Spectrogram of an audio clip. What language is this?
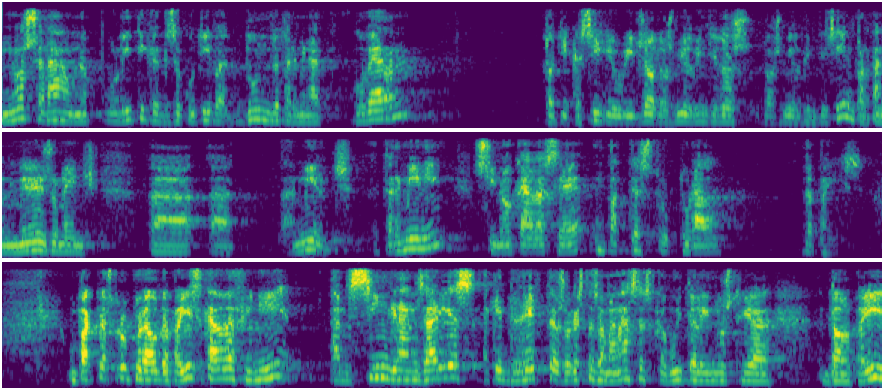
Catalan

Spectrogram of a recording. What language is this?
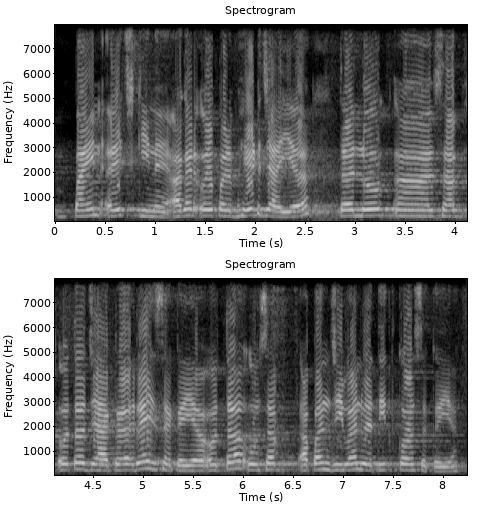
Maithili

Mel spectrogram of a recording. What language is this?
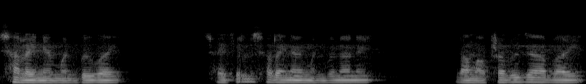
Bodo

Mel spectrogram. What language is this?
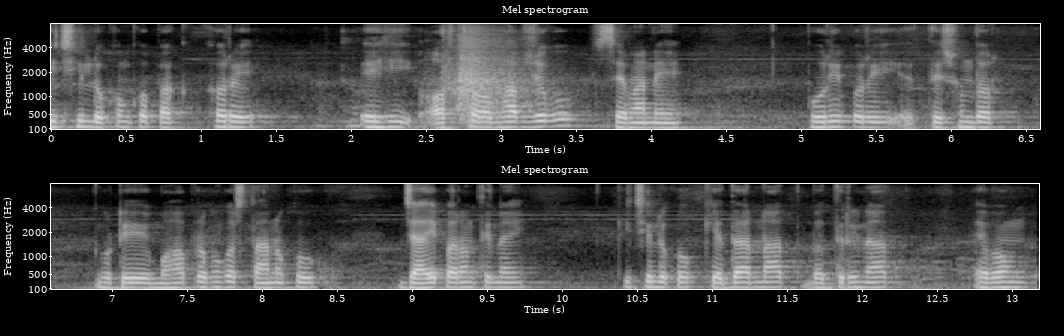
Odia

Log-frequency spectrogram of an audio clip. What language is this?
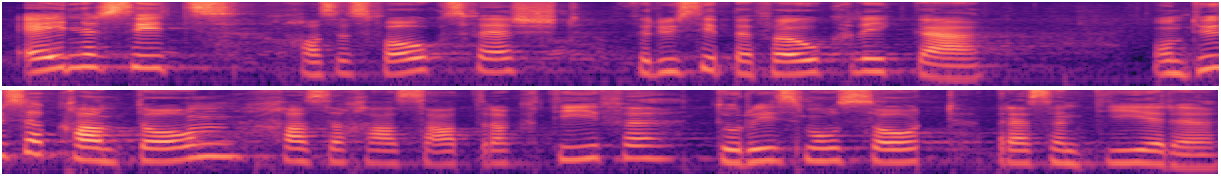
Swiss German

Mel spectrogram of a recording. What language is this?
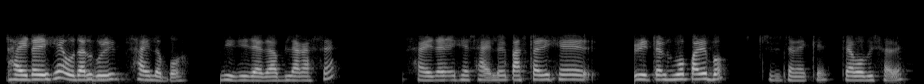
Assamese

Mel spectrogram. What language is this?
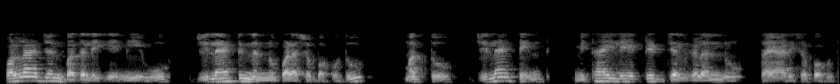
Kannada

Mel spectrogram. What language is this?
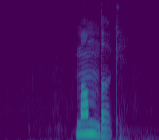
Norwegian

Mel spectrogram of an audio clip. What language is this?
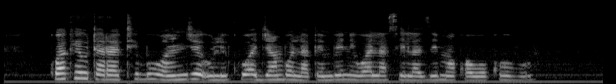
Swahili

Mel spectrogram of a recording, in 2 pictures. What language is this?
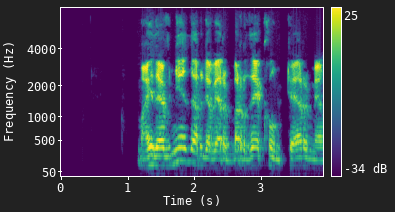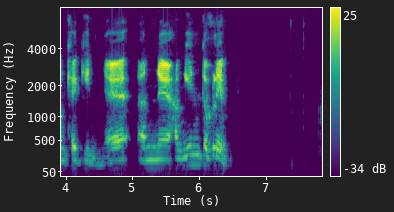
Welsh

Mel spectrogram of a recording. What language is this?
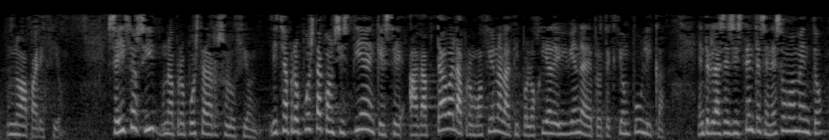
Spanish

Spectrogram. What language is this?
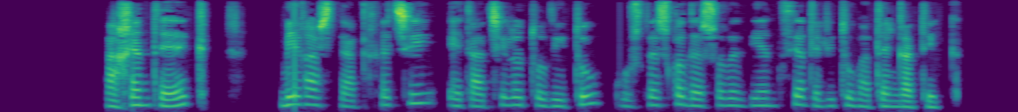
Basque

